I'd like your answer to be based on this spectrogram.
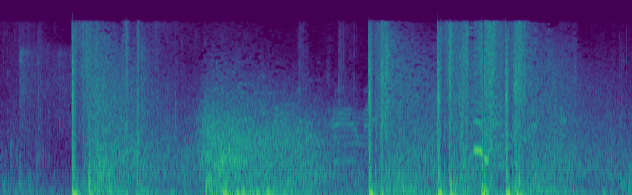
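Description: Shooter video game combat: sharp, loud gunshots arrive in separate bursts, a single crack early on, then a cluster of several shots later, with rumbling background noise and faint voices between them.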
